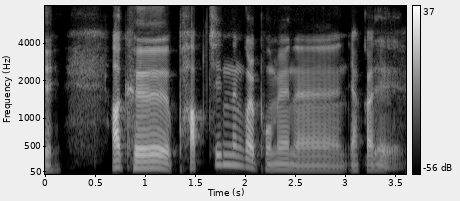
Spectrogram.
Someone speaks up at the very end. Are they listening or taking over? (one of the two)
listening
